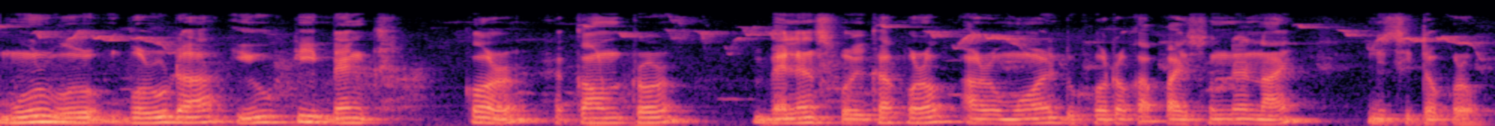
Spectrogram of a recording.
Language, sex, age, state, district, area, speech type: Assamese, male, 60+, Assam, Dibrugarh, urban, read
